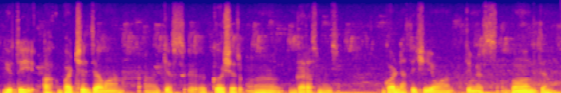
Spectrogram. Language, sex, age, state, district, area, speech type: Kashmiri, male, 18-30, Jammu and Kashmir, Ganderbal, rural, spontaneous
